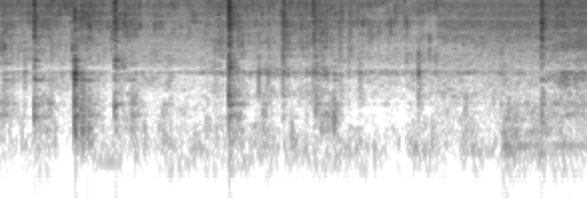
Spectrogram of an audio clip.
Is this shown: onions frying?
yes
